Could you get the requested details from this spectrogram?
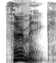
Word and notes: thermic: British English

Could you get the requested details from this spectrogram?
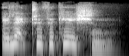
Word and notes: electrification: British English

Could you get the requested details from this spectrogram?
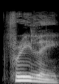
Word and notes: freely: American English

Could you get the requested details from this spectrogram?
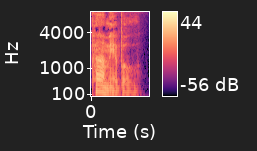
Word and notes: permeable: British English

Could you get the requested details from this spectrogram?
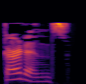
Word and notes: gardens: British English

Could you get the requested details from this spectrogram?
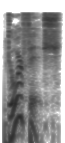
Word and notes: dwarfish: British English

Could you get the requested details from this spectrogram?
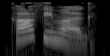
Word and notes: coffee mug: British English

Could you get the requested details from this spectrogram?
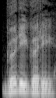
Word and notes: goody goody: American English

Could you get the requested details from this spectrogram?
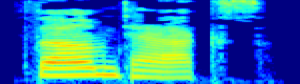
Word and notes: thumbtacks: British English

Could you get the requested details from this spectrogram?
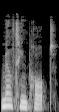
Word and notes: melting pot: British English

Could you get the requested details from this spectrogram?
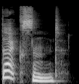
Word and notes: dachshund: British English

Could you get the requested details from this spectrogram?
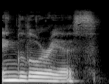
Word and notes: inglorious: American English

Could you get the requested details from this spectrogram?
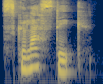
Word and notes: scholastic: British English

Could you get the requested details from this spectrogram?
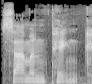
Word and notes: salmon pink: British English

